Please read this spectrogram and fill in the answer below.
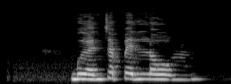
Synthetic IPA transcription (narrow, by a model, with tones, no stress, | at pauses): mɯ˩˦ənt͡ɕa˨˩pe˧nlo˧m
